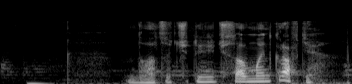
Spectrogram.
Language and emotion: Russian, positive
